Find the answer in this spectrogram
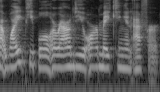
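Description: A woman's medium-pitched voice with vocal fry and a General American accent. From Seattle, US. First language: Mandarin Chinese. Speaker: guest, works in theater. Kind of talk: casual interview chat.

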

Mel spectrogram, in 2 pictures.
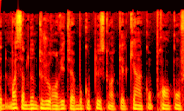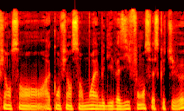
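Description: At a very fast pace with hardly any pauses, a man speaks in a somewhat breathy, dark, mellow voice of medium pitch, the sound dry and close with no echo. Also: very clean recording, silent background. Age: 50s. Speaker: photographer. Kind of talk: interview. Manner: halting.

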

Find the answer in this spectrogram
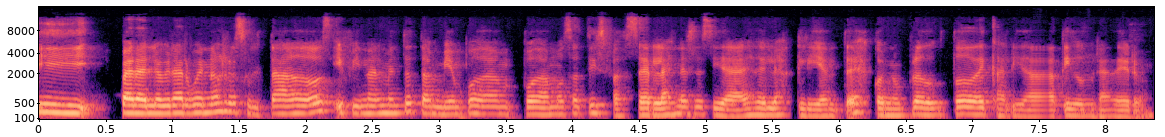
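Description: In a dark, mellow tone, a woman speaks at a moderate pace with ordinary pitch variation. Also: medium pitch for a woman. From Peru. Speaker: social entrepreneur, co-founder. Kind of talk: interview.

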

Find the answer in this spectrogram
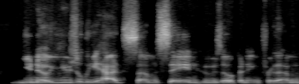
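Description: A man speaks with a medium pitch and a dark, mellow tone. The background is quiet. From Quebec, Canada. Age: late 20s. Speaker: rock musician. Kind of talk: casual interview chat.

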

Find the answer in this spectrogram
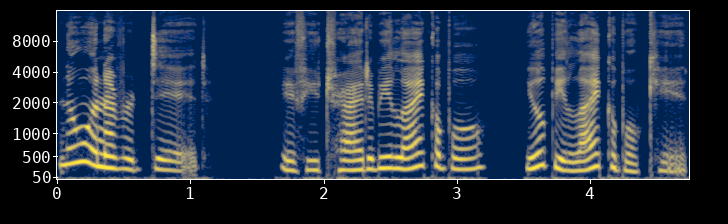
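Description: Playful and animated, a woman speaks in a high pitch with lively intonation. The recording is very clean, with a silent background. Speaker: podcast host and poet. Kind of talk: rhythmic spoken-word poem reading, children's story. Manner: sing-song, rhyming cadence, playful; animated, voicing characters, changing pitch and volume.

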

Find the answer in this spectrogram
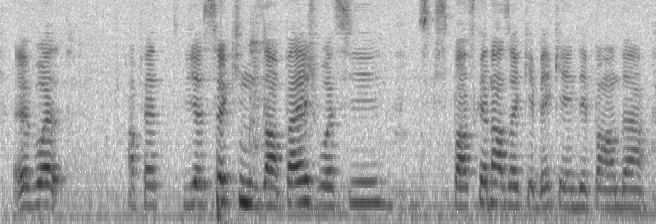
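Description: Against noticeable background noise, a woman talks at a fairly quick pace in a fairly high pitch. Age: 20s. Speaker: student and youth party activist. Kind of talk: casual panel discussion.

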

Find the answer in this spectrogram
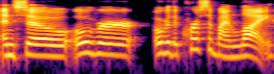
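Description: At a fairly slow pace, a woman talks in a normal speaking voice with fairly even intonation. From US, Italian-American heritage. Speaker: author and podcaster on Italian folk spirituality. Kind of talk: casual interview chat.

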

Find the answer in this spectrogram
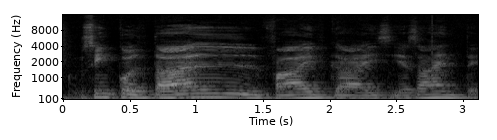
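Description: Audible room echo carries a man's fairly high voice. He talks at a very slow pace with fairly even intonation. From Puerto Rico, Coamo. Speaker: podcast host. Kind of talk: casual chat.

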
